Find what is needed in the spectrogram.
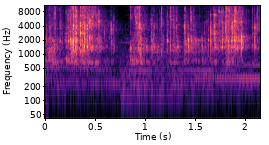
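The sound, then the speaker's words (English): Real dice rolled for a fortitude save in a tabletop role-playing game clatter and tumble across a hard tabletop in quick, bright rattling bursts, fairly loud, with a brief pause before a second run of clicks settles. No one speaks. “I'm going to roll with my real dice because I don't trust this fucking biased piece of shit.”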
